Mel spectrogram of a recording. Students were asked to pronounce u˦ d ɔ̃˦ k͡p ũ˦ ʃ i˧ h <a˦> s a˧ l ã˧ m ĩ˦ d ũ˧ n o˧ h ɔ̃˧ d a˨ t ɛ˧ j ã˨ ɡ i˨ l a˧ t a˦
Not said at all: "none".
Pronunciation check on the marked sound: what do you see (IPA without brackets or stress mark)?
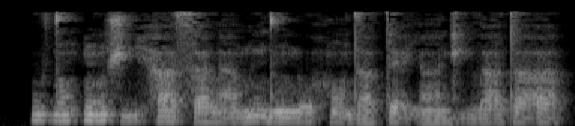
a˦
